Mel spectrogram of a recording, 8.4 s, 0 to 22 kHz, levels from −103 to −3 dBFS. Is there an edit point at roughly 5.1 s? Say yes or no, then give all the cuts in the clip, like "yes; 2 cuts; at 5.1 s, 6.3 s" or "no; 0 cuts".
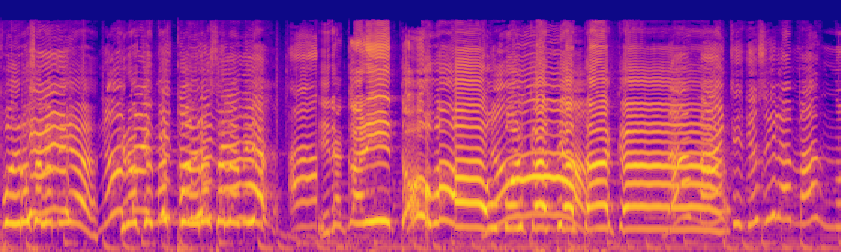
no; 2 cuts; at 1.0 s, 3.1 s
